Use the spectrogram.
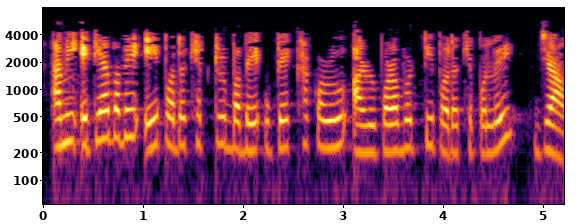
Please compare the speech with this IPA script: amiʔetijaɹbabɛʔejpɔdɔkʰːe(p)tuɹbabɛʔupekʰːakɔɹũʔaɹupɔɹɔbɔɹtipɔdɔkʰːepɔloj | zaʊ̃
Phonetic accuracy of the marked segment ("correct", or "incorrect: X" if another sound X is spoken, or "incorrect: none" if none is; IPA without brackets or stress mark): correct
